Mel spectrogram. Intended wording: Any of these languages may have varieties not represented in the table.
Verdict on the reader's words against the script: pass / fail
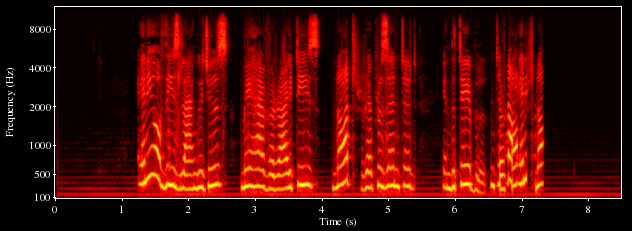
fail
